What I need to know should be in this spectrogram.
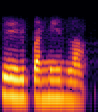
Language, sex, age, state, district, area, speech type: Tamil, female, 18-30, Tamil Nadu, Thanjavur, urban, conversation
